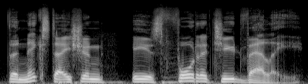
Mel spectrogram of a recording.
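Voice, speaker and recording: A man's voice: medium pitch, big pitch swings, a little slow, darkish tone, dry recording. A man reading formal train station announcements, played back as recorded clips and cut into pieces. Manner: formal, evenly paced public address reading, cut into pieces. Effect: pre-recorded announcement clips played back.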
